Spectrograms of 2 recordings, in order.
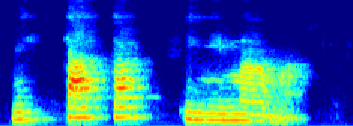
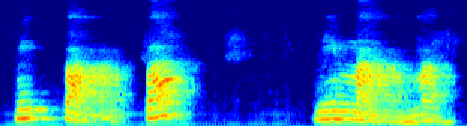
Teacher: Sephardic Papiamentu for my father, my mother, would be mi papa, low, high, mi mama, low, high. Again, mi papa, mi mama, low, high. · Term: Sephardic intonation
